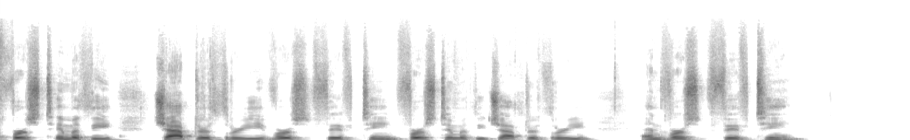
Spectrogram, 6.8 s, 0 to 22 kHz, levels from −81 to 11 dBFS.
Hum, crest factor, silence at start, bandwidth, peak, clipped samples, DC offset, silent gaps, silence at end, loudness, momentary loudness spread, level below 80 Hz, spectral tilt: none; 22 dB; 0 s; 18.5 kHz; -8 dBFS; under 0.1%; under 0.1%; none; 0.85 s; -29 LUFS; 12 LU; -84 dBFS; -3 dB/octave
